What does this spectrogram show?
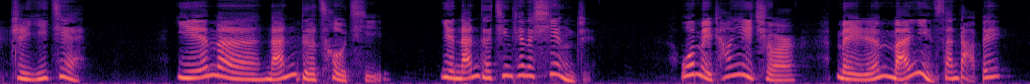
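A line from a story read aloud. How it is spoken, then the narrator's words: Laughing. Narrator (Chinese): 小娥笑道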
